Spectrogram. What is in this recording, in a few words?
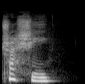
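"trashy", British English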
